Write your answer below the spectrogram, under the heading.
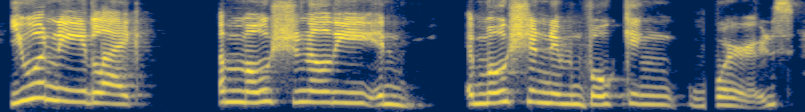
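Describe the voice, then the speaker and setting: A woman's voice: sits high, slow pace. A woman in her twenties with an accent that wavers between Australian and American, co-hosting a casual podcast chat with lots of laughter and swearing. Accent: Australian mixed with American. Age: 20s. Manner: swearing, laughing often, lively banter. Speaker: podcast co-host.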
